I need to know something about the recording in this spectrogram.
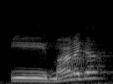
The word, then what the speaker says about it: Imanaga: You're getting Imanaga, if you want to pronounce him correctly.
